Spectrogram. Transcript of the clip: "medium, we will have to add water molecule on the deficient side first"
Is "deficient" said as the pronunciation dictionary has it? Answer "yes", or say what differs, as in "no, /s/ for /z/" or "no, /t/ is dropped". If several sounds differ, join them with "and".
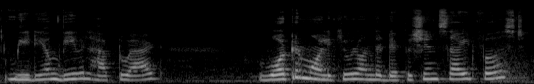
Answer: yes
